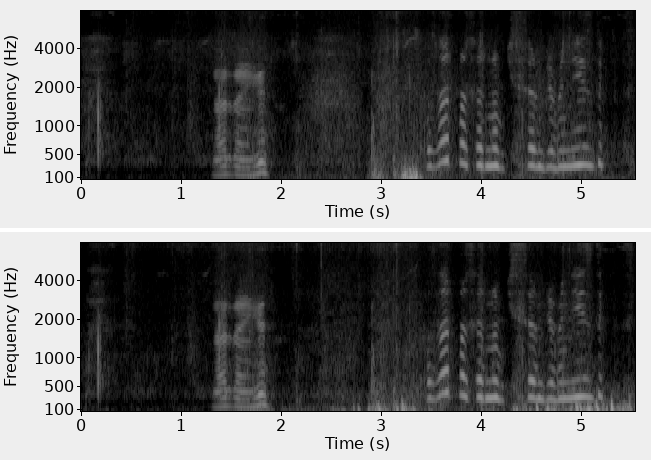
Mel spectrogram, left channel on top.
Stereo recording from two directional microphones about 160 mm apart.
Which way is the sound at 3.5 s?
45° left (ahead or behind).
